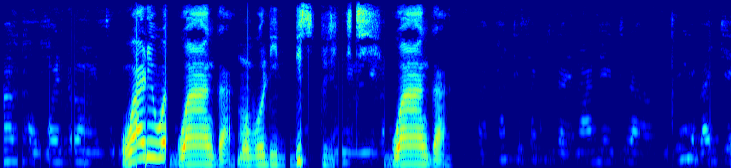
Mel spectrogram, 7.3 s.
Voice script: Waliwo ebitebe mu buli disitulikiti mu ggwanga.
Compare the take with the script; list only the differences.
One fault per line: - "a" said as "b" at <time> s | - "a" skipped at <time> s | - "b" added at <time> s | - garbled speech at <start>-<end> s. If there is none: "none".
- "ebitebe" said as "ggwanga" at 1.7 s
- "mu" skipped at 3.7 s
